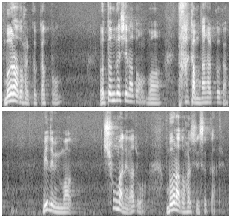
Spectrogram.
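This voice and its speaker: A man's voice: medium pitch, normal speed, long pauses, slightly rough. A male pastor preaching a sermon and posing questions to his congregation. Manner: animated, rhetorical questions to the congregation. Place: church sanctuary.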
